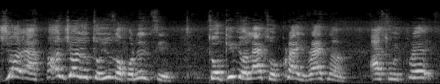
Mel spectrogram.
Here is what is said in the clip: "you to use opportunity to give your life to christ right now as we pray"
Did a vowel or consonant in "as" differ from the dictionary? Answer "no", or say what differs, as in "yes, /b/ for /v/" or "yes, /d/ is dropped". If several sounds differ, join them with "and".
yes, /s/ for /z/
